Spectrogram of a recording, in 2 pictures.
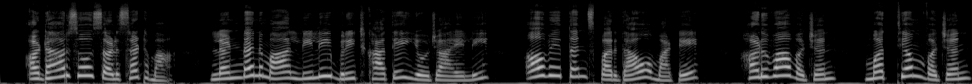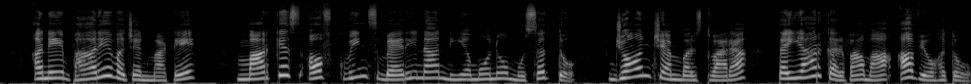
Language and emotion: Gujarati, neutral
